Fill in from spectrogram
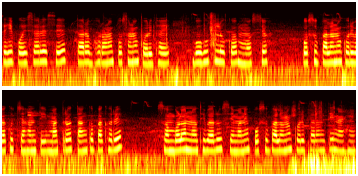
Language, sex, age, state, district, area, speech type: Odia, female, 18-30, Odisha, Balangir, urban, spontaneous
